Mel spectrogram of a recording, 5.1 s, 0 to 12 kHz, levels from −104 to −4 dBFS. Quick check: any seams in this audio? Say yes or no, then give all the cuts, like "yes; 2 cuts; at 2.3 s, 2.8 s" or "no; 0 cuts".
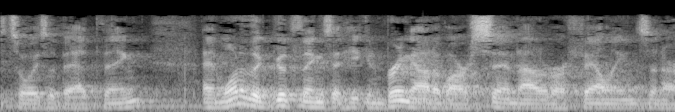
yes; 1 cut; at 1.5 s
